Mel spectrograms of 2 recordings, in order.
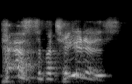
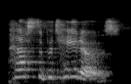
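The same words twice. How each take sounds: First: It is said in a harsh, rude tone. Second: It is said in a calm, polite tone. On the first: A hostile demand that provokes anger. "you might throw the potatoes at my head" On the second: A friendly request to hand over the dish. "Most likely you're going to pass the potatoes to me"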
